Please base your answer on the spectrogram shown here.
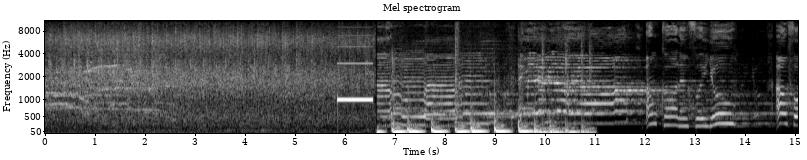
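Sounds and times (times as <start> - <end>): crowd applauding: 0.0 - 6.6
loud steady beep: 5.9 - 6.6.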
